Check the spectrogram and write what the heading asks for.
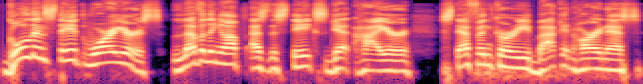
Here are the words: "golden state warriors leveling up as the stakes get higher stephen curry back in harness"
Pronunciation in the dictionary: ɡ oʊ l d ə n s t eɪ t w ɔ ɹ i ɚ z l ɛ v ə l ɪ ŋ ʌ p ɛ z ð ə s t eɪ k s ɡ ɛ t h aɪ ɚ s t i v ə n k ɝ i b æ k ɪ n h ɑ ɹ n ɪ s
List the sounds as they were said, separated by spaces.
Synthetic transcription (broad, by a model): ɡ oʊ l d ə n s t eɪ t w ɔ ɹ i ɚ s l ɛ v ə l ɪ ŋ ʌ p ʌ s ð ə s t eɪ k s ɡ ɛ t h aɪ ɚ s t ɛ f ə n k ɝ i b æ k ɪ n h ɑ ɹ n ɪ s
